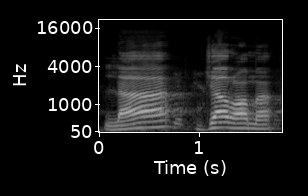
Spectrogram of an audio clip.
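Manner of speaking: long, loud "লা" in "লা জারামা"; lengthened LA. Shown as a demonstration. Teacher showing the alif madd, "লা" stretched long. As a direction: hold the vowel of "লা" before "জারামা". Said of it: "একটারে লম্বা করবা".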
